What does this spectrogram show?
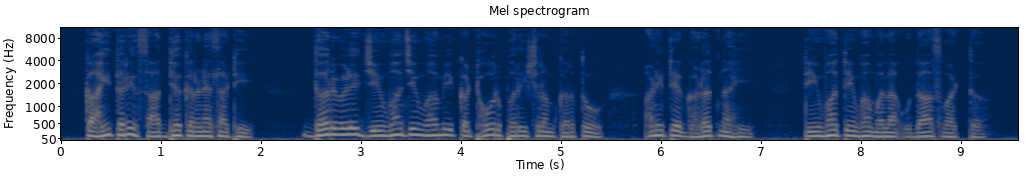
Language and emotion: Marathi, sad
